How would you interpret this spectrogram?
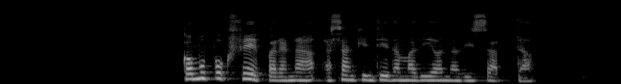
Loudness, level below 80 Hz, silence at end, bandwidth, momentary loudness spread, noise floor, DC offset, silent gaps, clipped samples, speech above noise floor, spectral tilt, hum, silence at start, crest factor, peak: -33 LUFS; -86 dBFS; 0.9 s; 11.5 kHz; 13 LU; -81 dBFS; under 0.1%; none; under 0.1%; 49 dB; -6 dB/octave; none; 1.85 s; 20 dB; -14 dBFS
